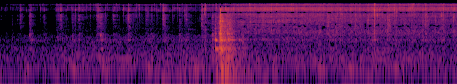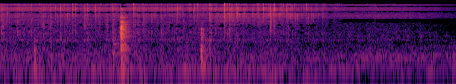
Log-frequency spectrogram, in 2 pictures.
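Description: Garlic butter sizzling in a stainless steel pan as shrimp and then rice fry in it, with stirring. A few sharp knocks come through, the loudest about three seconds in and about seven seconds in.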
